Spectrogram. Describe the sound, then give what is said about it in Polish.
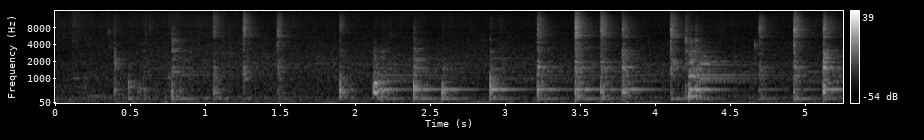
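Onion frying in hot olive oil in a pan, with many sharp clacking stirring strokes over a soft sizzle, coming at an uneven, fairly quick rhythm. “Poczekamy, aż się tłuszcz zagrzeje. I będziemy podsmażać. I będziemy podsmażać cebulę. No to wrzucamy cebulę na patelnię.”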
